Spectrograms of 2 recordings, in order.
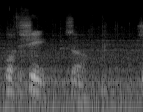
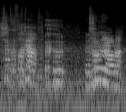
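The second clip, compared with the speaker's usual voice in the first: higher, loud put-on snap; mock angry snap; 7 semitones higher, 3 dB louder than usual. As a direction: snap at his partner. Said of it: "He's like".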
